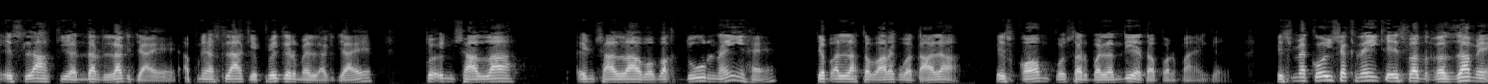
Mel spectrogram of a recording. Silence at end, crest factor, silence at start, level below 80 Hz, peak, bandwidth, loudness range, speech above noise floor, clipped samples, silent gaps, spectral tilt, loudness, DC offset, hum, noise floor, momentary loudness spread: 0 s; 18 dB; 0 s; -66 dBFS; 0 dBFS; 8.6 kHz; 2 LU; 47 dB; under 0.1%; none; -5.5 dB/octave; -18 LUFS; under 0.1%; none; -65 dBFS; 11 LU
